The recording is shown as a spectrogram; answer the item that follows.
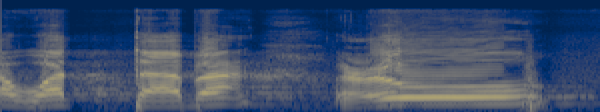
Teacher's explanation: واو کو تا کے ساتھ ملایا، تا کو سخت کیا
